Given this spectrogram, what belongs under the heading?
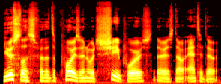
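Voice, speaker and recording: A grim swordsman speaks low and measured, heavy with restraint, as a male narrator plays him. Clear, dry recording close to the mic. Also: animated, no room sound. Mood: grave. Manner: grave, measured. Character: grave older male swordsman, stern and broken.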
